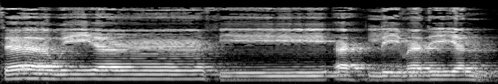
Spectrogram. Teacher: ഫീ എന്നതിലെ ദീർഘം മദ് മുൻഫസിൽ ജായിസാണ്. ആ യാഇനെ 4 5 ഹർക്കത്തിന്റെ അളവിൽ ദീർഘിപ്പിക്കൽ അനുവദനീയമാണ്.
